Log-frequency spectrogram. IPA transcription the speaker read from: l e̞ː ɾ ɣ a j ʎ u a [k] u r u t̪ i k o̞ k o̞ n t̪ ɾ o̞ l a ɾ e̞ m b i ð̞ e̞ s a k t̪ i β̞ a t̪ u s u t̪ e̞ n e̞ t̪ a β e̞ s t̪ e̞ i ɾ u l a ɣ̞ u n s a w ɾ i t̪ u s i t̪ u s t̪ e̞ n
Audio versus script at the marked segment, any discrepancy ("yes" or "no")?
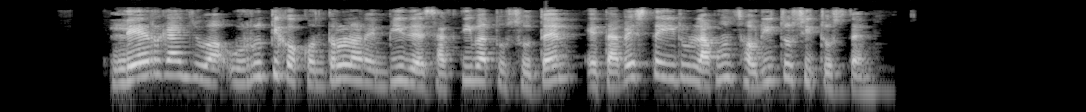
yes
